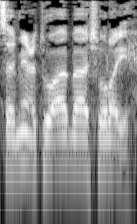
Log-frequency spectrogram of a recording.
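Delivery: ordinary talk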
